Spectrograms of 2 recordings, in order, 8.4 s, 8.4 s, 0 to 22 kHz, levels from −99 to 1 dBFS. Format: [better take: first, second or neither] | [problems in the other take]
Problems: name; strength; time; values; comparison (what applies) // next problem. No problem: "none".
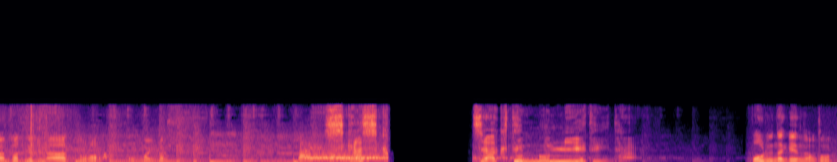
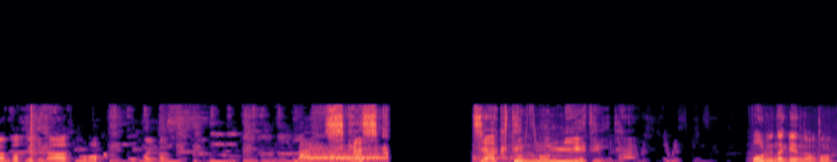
first | noise reduction (classical method Wiener filter)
